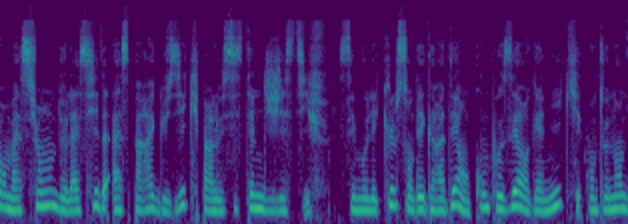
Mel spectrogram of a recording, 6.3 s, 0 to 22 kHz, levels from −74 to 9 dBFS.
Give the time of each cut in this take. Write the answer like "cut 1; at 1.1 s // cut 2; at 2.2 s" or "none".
cut 1; at 4.1 s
